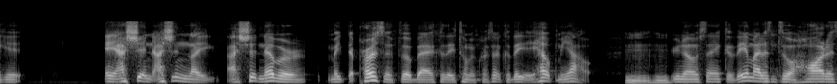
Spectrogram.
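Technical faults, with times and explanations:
6.21–6.26 s, short stall from a late packet: Right here a packet just didn't show up on time, the jitter buffer ran dry, and the receiver held onto the last bit of sound for about 33 ms until the packet turned up. Then it picked up exactly where it left off, so nothing's actually lost. You hear a sound hanging on a touch too long, maybe with a faint buzz, and the playout delay ends up 33 ms longer.
6.93–8.19 s, jitter buffer slow-down: Over this stretch the receiver was rebuilding its reserve, so it kept repeating single pitch periods and little slivers of pauses, back to back. That adds about 66 ms in total, which puts playback at roughly 95% speed. The pitch stays put, but everything feels a little drawn out, with maybe a slight warble on held sounds. Since this is a G.722 call path, there's also nothing above 8 kHz.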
